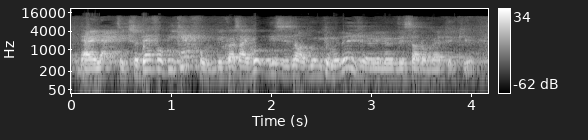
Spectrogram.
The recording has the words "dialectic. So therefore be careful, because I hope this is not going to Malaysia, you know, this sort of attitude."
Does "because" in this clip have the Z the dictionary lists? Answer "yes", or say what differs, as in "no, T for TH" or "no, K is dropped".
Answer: no, S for Z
